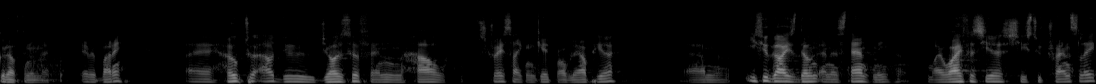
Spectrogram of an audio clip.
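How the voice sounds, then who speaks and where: A man with a strong South African accent speaks at a moderate pace with fairly even intonation and big swings in loudness. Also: medium pitch for a man. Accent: South African accent, still strong. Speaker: pharmacy owner. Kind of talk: seminar presentation.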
